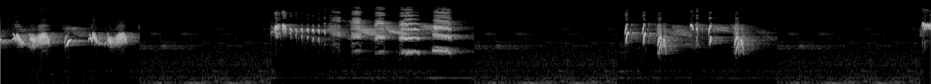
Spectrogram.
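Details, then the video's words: Orange-headed thrush singing three dense bursts of rapid, high, chattering and warbled notes separated by quiet gaps, with a faint low background hum. "Kicau Anis Merah Teler"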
